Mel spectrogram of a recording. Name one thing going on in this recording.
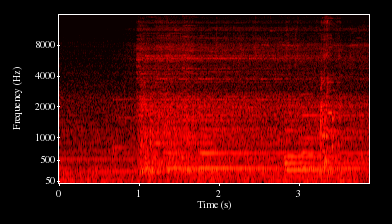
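Gentle video game music plays from a television speaker.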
